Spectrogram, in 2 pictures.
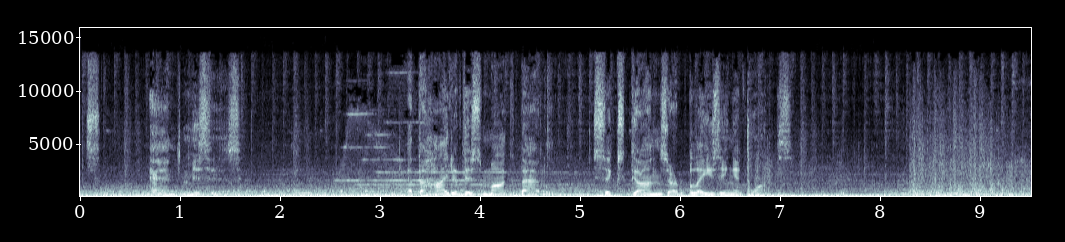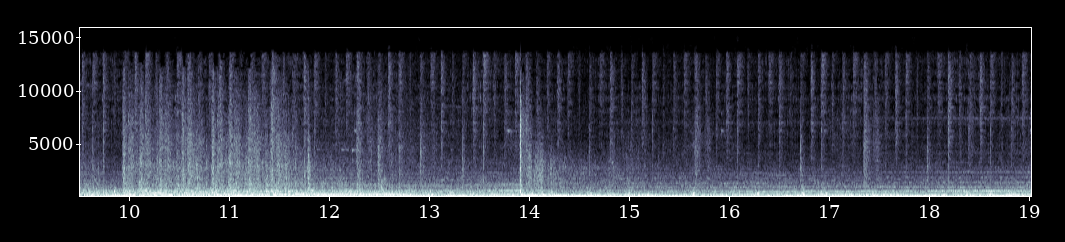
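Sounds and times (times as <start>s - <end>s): documentary music with low beat: 0.0s - 19.0s
tank gunfire shots: 8.2s - 14.7s.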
